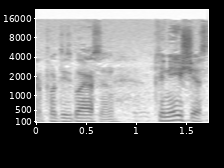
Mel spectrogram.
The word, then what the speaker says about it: Canisius: Canisius, that's how you say it. Canisius, and the fourth one is?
